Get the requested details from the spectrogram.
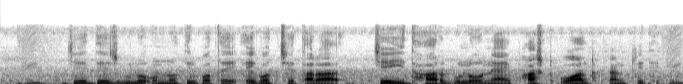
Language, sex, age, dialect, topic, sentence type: Bengali, male, 31-35, Northern/Varendri, banking, statement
